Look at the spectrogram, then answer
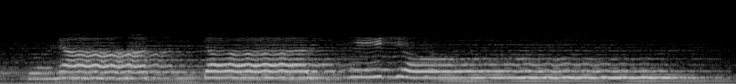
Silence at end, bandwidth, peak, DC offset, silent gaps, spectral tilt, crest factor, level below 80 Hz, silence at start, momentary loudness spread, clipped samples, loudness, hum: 0 s; 4.2 kHz; -8 dBFS; 0.9%; none; -9 dB/octave; 12 dB; -48 dBFS; 0 s; 9 LU; under 0.1%; -22 LUFS; none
